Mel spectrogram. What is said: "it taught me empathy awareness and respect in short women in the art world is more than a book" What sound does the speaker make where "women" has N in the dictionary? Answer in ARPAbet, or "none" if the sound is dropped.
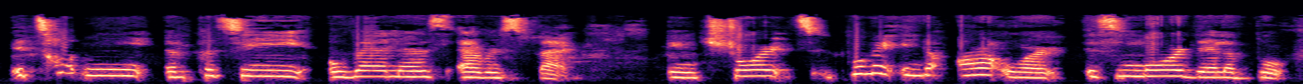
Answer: none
